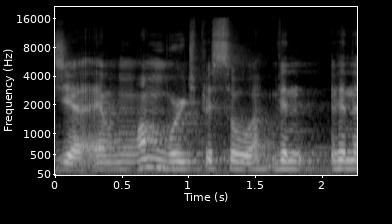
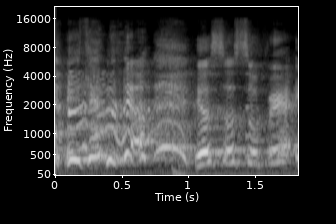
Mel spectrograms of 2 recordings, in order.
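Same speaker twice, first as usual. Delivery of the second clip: high, louder laughing words; 10 semitones higher, 7 dB louder than usual. Real, not acted. Laughing to the host after imitating her prayers. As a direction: laugh through the question.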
